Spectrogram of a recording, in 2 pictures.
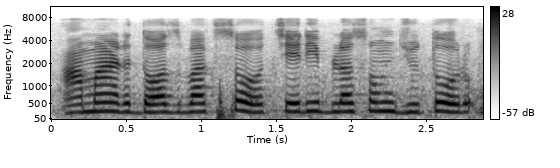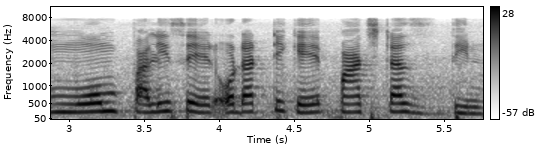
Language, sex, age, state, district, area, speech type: Bengali, female, 60+, West Bengal, Jhargram, rural, read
